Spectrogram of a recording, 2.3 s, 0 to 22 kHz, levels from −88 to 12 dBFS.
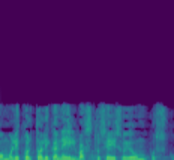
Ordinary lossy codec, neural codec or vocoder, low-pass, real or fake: none; none; none; real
